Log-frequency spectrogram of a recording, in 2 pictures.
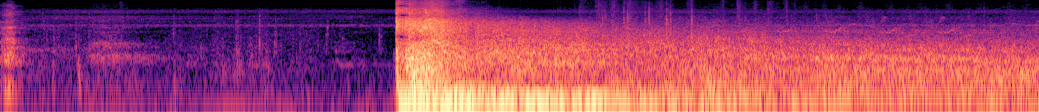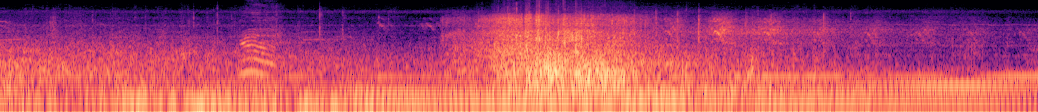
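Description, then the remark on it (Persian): After a quiet moment, a single loud gunshot cracks out, followed by a long rumbling roar that lingers and swells again briefly before fading. “یه تیر شلیک کن.”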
